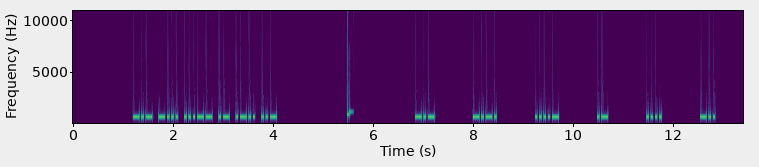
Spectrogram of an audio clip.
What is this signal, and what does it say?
Morse code, heard as a keyed tone, about 28 wpm, spaced as for 14 wpm, 700 Hz. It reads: KB3ALU KC4AHD
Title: USA Call Signs - 6x Character Spacing - 28wpm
